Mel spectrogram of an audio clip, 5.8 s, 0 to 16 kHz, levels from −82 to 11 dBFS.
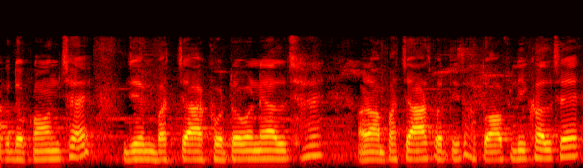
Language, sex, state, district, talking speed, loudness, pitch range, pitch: Maithili, male, Bihar, Samastipur, 185 wpm, -24 LUFS, 130-140 Hz, 135 Hz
